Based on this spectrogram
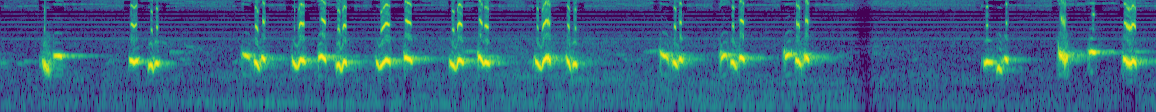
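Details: Terucuk or yellow-vented bulbul giving ngeropel-style song: quick runs of loud, gurgling chirps in clusters, a brief pause near four seconds, then a final burst of sharp liquid notes, faint hum beneath.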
